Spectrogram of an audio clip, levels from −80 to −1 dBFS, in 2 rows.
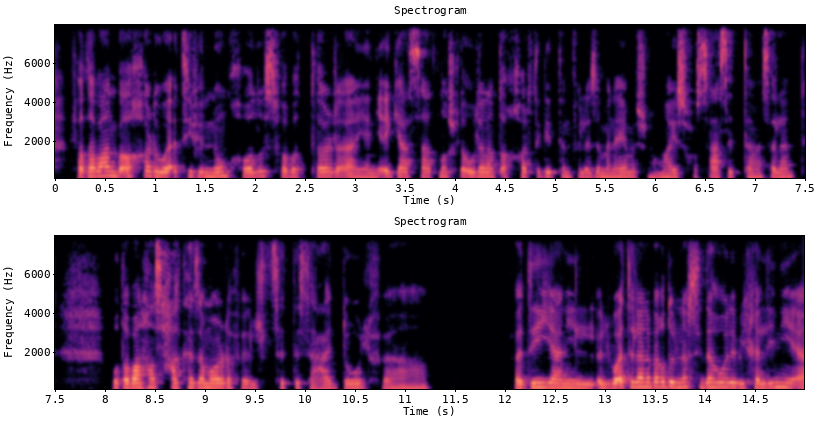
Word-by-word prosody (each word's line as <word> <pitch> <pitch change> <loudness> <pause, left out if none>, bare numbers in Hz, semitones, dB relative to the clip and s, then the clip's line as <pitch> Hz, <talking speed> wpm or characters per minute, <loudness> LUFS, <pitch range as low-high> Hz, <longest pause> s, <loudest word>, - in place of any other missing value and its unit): فطبعًا 225 +1 +3
بأخّر 230 +2 +1
وقتي 210 +2 +2
في 210 - -4
النوم 205 +3 0
خالص، 215 +2 -1
فباضطّر 205 +3 -3
يعني 180 -1 -3
آجي 210 +2 -2
على - - +1
الساعة 205 0 -1
00:00 205 0 -6
أقول 205 - 0
أنا 205 -1 +1
اتأخّرت 200 +1 -6
جدًا 205 -1 -5
فلازم 190 0 -5
أنام، 195 +2 -3
علشان 205 -3 -8
هم 180 +1 -8
هيصحوا 185 0 -2
الساعة 180 - -3
06:00 200 -1 -3
مثلًا، 195 +1 -4 0.7
وطبعًا 210 +1 +6
هاصحى 215 -1 +1
كذا 210 +1 0
مرّه 205 0 +3
في 185 -3 -5
ال6 200 +4 -6
ساعات 180 -2 -5
دول 190 +2 -2
ف 100 - -15 1.3
فدي 210 +5 +3
يعني 200 -2 +2
ال 180 -1 -1
الوقت 200 +5 +5
اللي 230 0 +6
أنا 230 - +5
باخده 235 0 +5
لنفسي 225 0 0
ده 220 0 +3
هو 225 +1 +3
اللي 220 -1 +4
بيخلّيني 205 +2 0
205 Hz, 180 wpm, -23 LUFS, 190-215 Hz, 1.3 s, وطبعًا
